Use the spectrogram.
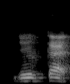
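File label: "jerkat", Malay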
